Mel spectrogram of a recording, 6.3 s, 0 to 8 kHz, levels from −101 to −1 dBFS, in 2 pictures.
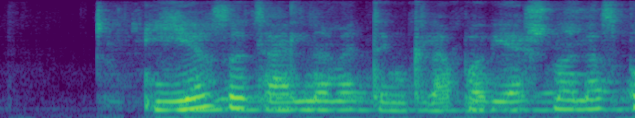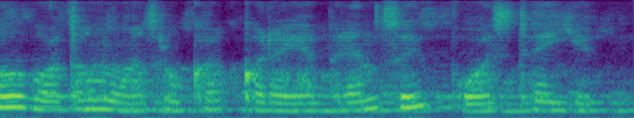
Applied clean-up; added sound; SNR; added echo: neural separator model SepFormer DNS4.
